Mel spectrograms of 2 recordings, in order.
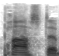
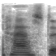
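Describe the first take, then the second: First: Pasta is said with a Southern US accent. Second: Pasta is said with a Canadian accent. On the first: This is how people in the South say it. "in the South we call it pasta" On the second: This is how someone from Canada says it. "you can call it pasta if you want from Canada"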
